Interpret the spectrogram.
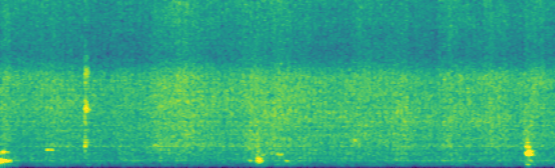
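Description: Beef and beef tendon sizzling in curry paste in a granite-coated frying pan while a spatula stirs them, with a steady hiss throughout. The spatula knocks against the pan four times, loudest at the very start, again about a second in, midway and near the end.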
